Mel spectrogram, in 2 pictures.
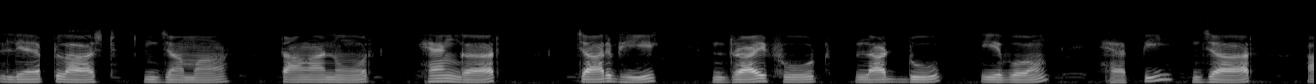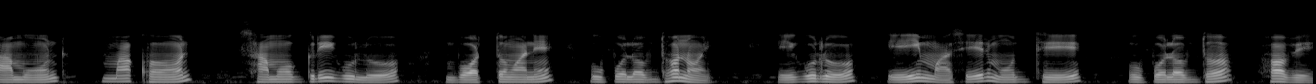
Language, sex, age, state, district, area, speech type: Bengali, male, 45-60, West Bengal, Purba Medinipur, rural, read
